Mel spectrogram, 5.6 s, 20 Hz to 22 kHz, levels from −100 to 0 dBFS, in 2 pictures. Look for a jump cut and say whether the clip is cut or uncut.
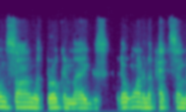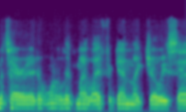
cut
